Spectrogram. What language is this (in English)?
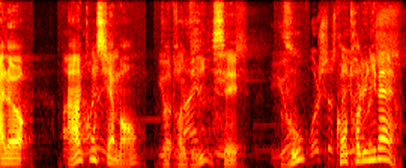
French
